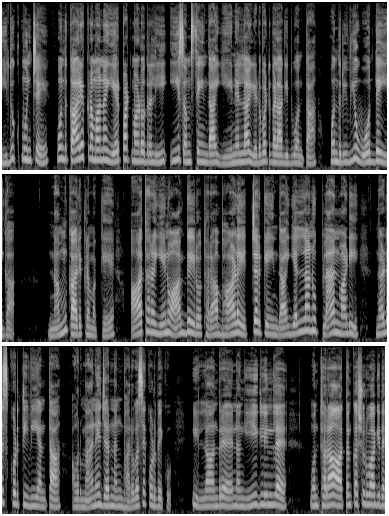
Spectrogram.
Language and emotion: Kannada, fearful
